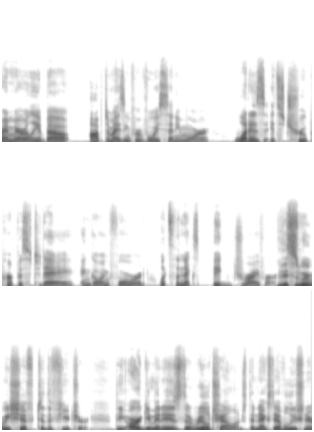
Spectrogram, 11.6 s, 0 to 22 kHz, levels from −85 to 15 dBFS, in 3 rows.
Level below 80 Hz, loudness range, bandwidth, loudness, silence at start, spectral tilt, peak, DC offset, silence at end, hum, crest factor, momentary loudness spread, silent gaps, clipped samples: -52 dBFS; 6 LU; 13.5 kHz; -28 LUFS; 0 s; -5.5 dB/octave; -8 dBFS; under 0.1%; 0 s; none; 20 dB; 12 LU; none; under 0.1%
